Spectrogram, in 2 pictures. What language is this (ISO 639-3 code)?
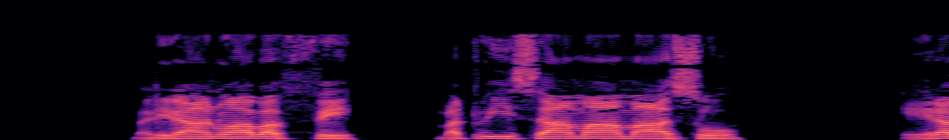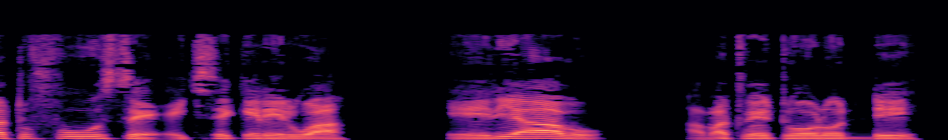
lug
